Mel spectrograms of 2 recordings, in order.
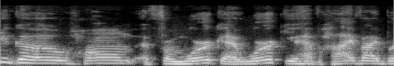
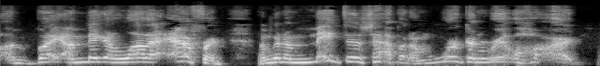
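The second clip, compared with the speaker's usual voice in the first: higher-pitched, effortful insistence; mock striving; 7 semitones higher than usual. Lecturer acts out someone working hard, mock striving. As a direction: push it out as if straining hard.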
